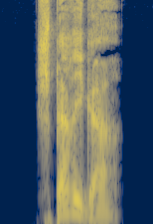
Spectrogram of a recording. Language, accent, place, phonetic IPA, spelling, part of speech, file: German, Germany, Berlin, [ˈʃpɛʁɪɡɐ], sperriger, adjective, De-sperriger.ogg
- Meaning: 1. comparative degree of sperrig 2. inflection of sperrig: strong/mixed nominative masculine singular 3. inflection of sperrig: strong genitive/dative feminine singular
